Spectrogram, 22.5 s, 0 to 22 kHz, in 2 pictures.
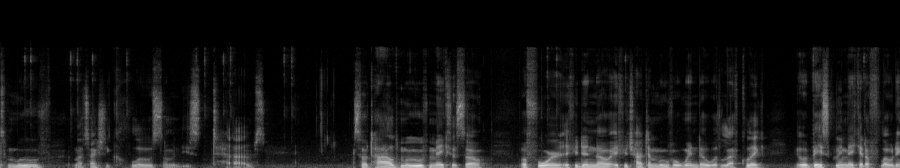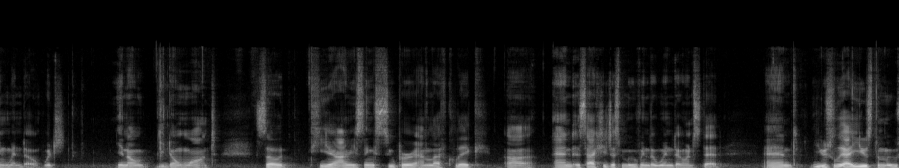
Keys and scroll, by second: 5.6 super+1, 12.2 super+2, 13.2 super+1, 22.0 super+j, 22.1 super+j.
